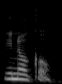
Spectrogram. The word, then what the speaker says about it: Tinoco: Tinoco. But yeah, Tinoco.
